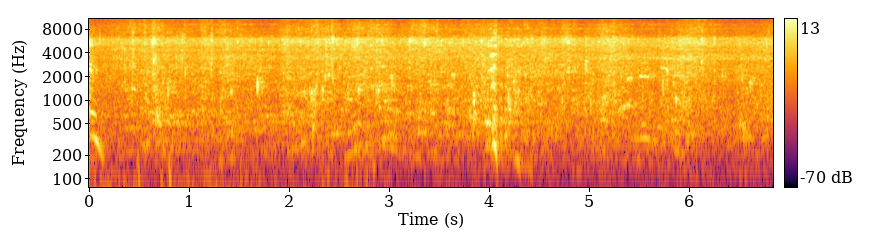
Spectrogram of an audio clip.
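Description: Someone wades through shallow river water, with soft, irregular splashes and sloshing close by and faint voices in the background.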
